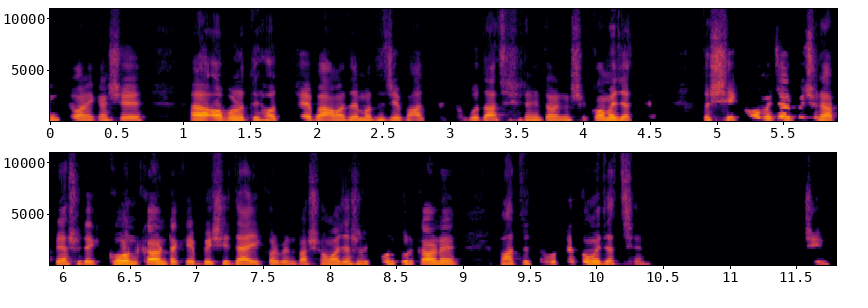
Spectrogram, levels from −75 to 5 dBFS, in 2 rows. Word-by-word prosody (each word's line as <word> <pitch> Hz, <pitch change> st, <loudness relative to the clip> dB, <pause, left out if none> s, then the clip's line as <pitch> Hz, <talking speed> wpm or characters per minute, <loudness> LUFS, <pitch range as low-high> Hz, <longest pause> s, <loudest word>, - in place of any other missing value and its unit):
কিন্তু 165 Hz, -, -6 dB
অনেকাংশে 165 Hz, +2 st, -2 dB, 0.5 s
আ -, -, +8 dB
অবনতি 185 Hz, +2 st, +1 dB
হচ্ছে 165 Hz, +2 st, -4 dB
বা 150 Hz, -, +4 dB
আমাদের 165 Hz, +1 st, 0 dB
মধ্যে, 165 Hz, 0 st, -2 dB
যে -, -, +1 dB
ভ্রাতৃত্ববোধ 165 Hz, +4 st, -6 dB
আছে 140 Hz, +2 st, -7 dB
সেটা 160 Hz, +2 st, -7 dB
কিন্তু 165 Hz, -1 st, -3 dB
অনেকাংশে 160 Hz, +2 st, -6 dB
কমে 215 Hz, 0 st, +5 dB
যাচ্ছে। 440 Hz, -, -11 dB, 0.4 s
তো 170 Hz, -, -2 dB
সেই 230 Hz, 0 st, -1 dB
কমে 210 Hz, +3 st, +1 dB
যাওয়ার 235 Hz, -2 st, +3 dB
পিছনে 220 Hz, -2 st, 0 dB
আপনি 195 Hz, +1 st, -3 dB
আসলে 195 Hz, +1 st, -1 dB, 0.2 s
কোন 240 Hz, 0 st, +8 dB
কারণটাকে 210 Hz, -1 st, +4 dB
বেশি 175 Hz, +4 st, -1 dB
দায়ী 150 Hz, +1 st, +4 dB
করবেন 140 Hz, -1 st, -2 dB
বা -, -, +2 dB
সমাজে 170 Hz, +3 st, +1 dB
আসলে 185 Hz, 0 st, -5 dB
কোন, 205 Hz, -, -2 dB
কোন 220 Hz, -, 0 dB
কারণে 205 Hz, -1 st, +6 dB, 0.4 s
ভ্রাতৃত্ববোধটা 185 Hz, +2 st, -4 dB
কমে 205 Hz, 0 st, +5 dB
যাচ্ছে? 110 Hz, -, -5 dB, 1.3 s
জি। -, -, -8 dB
180 Hz, 195 wpm, -21 LUFS, 160-205 Hz, 1.3 s, আ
